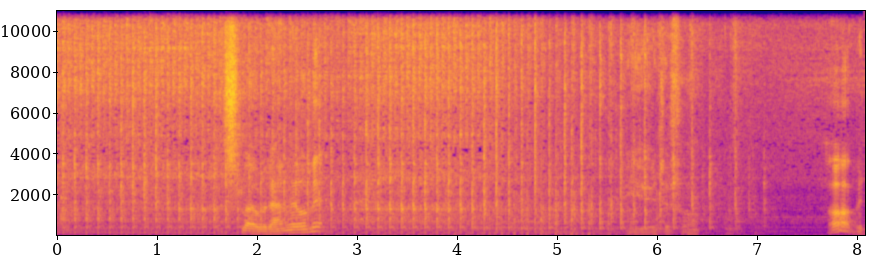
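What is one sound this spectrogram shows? A small steam engine chuffs rapidly and steadily, then slows and fades.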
